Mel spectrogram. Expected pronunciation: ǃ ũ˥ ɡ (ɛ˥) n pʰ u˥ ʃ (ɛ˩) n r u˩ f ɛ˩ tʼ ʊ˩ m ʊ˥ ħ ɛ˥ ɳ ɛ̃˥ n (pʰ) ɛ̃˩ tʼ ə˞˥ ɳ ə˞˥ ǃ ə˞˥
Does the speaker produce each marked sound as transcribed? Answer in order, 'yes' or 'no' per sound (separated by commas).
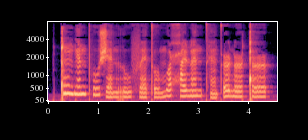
no, yes, no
